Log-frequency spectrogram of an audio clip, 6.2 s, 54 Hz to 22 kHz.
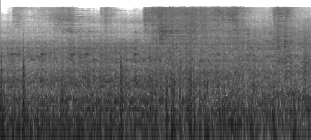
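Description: SNIM diesel locomotive BB 206 and its passenger carriage passing close by: a loud, steady rumble of wheels on the rails, with a few sharp clicks.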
